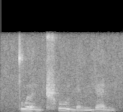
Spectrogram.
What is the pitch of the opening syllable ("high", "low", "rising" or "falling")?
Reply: low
